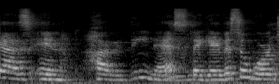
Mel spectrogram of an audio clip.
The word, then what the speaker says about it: jardines: Notice it has a J in front, but we use it like an H sound in front, okay? Jardines, okay? It is harder, stronger version of the English H sound there, all right?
